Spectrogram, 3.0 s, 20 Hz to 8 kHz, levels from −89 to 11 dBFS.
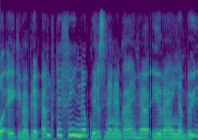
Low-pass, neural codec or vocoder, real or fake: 7.2 kHz; autoencoder, 22.05 kHz, a latent of 192 numbers a frame, VITS, trained on many speakers; fake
